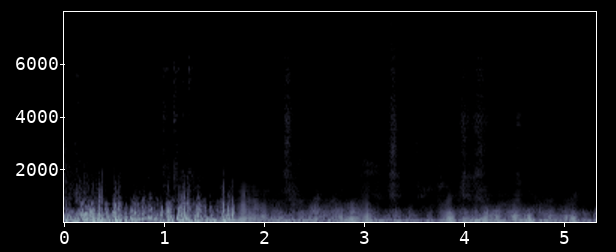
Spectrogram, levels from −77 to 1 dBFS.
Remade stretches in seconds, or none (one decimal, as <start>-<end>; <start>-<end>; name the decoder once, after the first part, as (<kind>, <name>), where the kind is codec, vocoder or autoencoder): 1.7-5.3 (vocoder, WaveNeXt)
